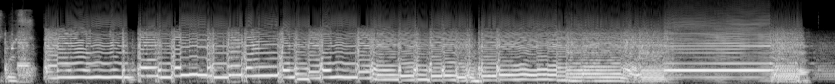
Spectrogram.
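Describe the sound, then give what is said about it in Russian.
A loud, distorted electric guitar, played live on air by a studio guest, plays a fast melodic solo line with sustained bends, ending on a held, effect-laden note before cutting off. “А, Максим пишет, скажите гостю, чтобы гитару подключил, но я слышал эти гитарные ноты, я слышал это соло, гитара звучит, а, друзья.”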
